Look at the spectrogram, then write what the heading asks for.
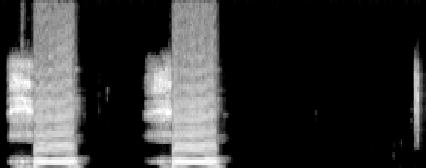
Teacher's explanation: خا حلق کے اوپر والے حصے سے ہم خا کو ادا کریں گے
